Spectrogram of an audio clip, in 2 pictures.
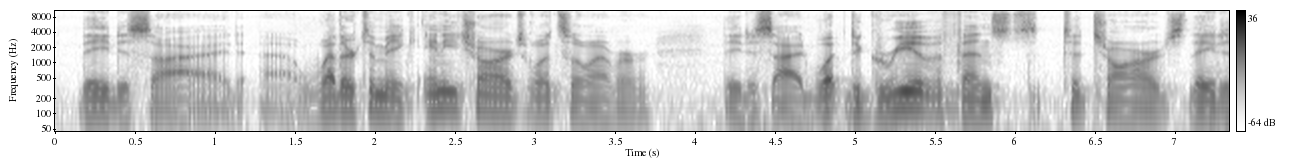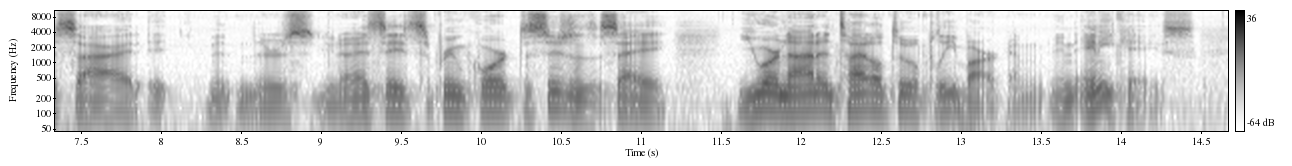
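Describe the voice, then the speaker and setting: Recorded very cleanly against a silent background, a man speaks in an unremarkable speaking voice with an American accent. His fairly low pitch has ordinary pitch variation at a moderate pace. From New Jersey. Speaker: criminal defense attorney. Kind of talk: casual chat.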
